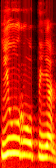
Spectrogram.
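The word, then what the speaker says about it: European: है बबल्स और अब इसका आप क्या करेंगे उच्चारण करेंगे तो यू मतलब या यज्ञ का आ रहा है यूरोपियन तो या यग काम यानी कि जिस भी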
